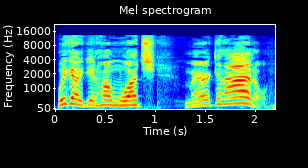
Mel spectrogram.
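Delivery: impatient crowd griping in the checkout line; grumbling shoppers. Retold or imitated. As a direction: complain loudly like a fed-up shopper. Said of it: "everybody was kinda grumbling".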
